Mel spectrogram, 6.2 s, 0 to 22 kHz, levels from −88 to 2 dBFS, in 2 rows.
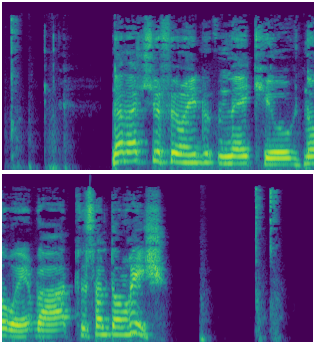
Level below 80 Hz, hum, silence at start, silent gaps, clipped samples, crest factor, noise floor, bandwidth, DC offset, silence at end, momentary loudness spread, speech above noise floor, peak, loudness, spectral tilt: -46 dBFS; none; 0.1 s; none; under 0.1%; 14 dB; -59 dBFS; 16.5 kHz; under 0.1%; 0.35 s; 13 LU; 46 dB; 0 dBFS; -13 LUFS; -4 dB/octave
